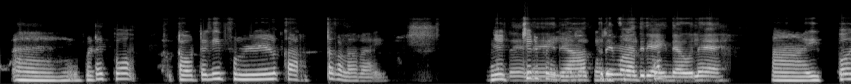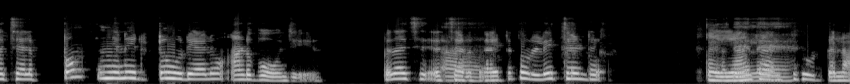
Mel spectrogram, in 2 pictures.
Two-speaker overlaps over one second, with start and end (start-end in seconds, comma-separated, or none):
5.0-6.6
